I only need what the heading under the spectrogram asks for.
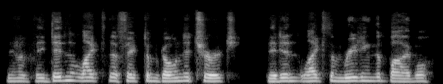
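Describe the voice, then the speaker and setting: Older male interviewee, slightly high voice, dry close sound, folksy and emphatic storyteller. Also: flat delivery, normal speed, darkish tone, no room sound. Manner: emphatic, colloquial, often quoting imagined dialogue. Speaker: interview guest, retired psychotherapist.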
